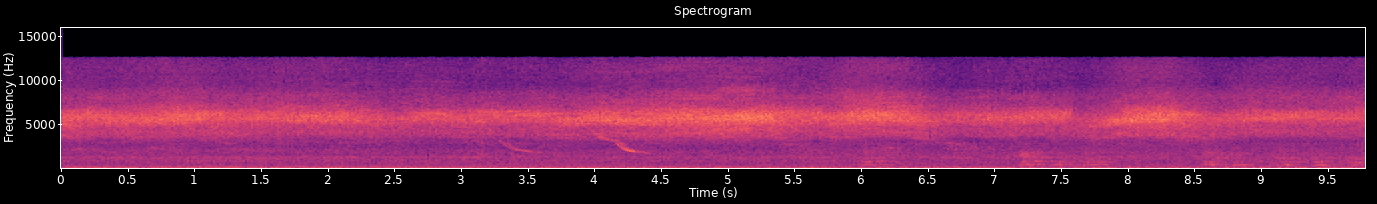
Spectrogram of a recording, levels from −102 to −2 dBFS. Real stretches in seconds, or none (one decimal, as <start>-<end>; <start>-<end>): 1.7-5.7; 6.2-7.5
